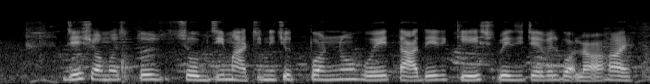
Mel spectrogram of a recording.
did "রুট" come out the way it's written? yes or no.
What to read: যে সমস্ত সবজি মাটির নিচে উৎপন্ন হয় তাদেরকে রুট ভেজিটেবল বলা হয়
no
